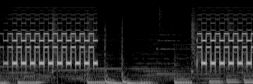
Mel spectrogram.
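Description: Telephone ringing with an incoming call, two bursts of a bright, rapidly warbling electronic ring separated by a short pause, loud and alone.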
